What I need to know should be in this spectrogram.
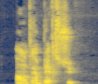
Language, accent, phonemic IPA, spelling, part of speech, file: French, Canada, /ɑ̃.tʁa.pɛʁ.sy/, entraperçue, adjective, LL-Q150 (fra)-entraperçue.wav
- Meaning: feminine singular of entraperçu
